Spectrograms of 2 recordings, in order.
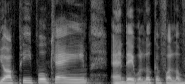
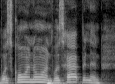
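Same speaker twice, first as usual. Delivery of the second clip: put-on high, panicked, desperate screaming; 7 semitones higher than usual. Retelling arriving at the scene with police present: imitating own screaming. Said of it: "So I'm screaming".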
